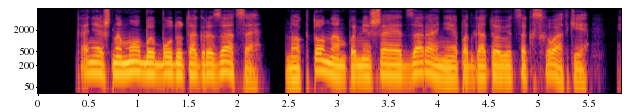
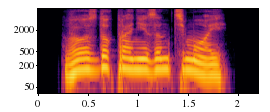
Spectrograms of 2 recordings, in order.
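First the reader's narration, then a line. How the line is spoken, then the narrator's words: Deep sigh. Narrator (Russian): бездна глубоко вздохнула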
